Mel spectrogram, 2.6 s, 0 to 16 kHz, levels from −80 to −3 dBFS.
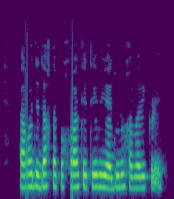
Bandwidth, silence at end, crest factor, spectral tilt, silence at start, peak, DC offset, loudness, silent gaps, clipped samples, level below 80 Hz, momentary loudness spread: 7.6 kHz; 0.15 s; 16 dB; -7 dB/octave; 0.3 s; -6 dBFS; under 0.1%; -21 LUFS; none; under 0.1%; -56 dBFS; 7 LU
